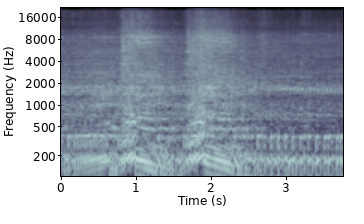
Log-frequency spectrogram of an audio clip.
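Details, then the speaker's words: Honda CB 100 motorcycle being restored, small single-cylinder engine blipped from idle. It turns harsh and clattery at high rpm. Worn camshaft and valve rockers are suspected, repair pending. "Hei kemungkinan noken as sama platuk klep nya udah agak rusak Hai pada saat RPM tinggi dia Suaranya kasar nanti kita perbaiki lagi"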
